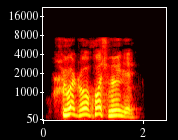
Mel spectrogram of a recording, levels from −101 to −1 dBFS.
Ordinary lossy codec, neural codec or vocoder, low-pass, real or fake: AAC, 32 kbps; codec, 16 kHz, 4 kbps, FunCodec, trained on LibriTTS, 50 frames a second; 7.2 kHz; fake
